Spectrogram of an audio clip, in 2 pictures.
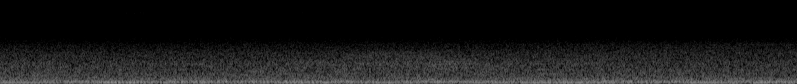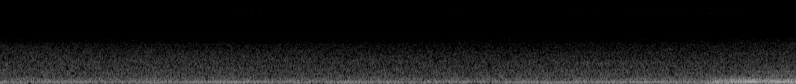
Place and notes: Berlin, Leibzigerstrasse, Deutschland - Stadtambi, Mitternacht
Auf dem Balkon. 23. Stockwerk.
